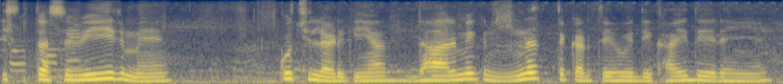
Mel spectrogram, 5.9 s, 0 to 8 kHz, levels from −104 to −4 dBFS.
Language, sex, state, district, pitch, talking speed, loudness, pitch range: Hindi, male, Uttar Pradesh, Lucknow, 145 Hz, 120 wpm, -16 LUFS, 130-170 Hz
